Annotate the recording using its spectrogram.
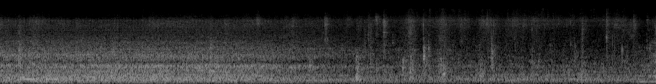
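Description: Bionaire tower humidifier running with a steady fan whoosh that keeps the humidity up, loudest in the first three seconds and then a little fainter, with a few small clicks and knocks in the second half.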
